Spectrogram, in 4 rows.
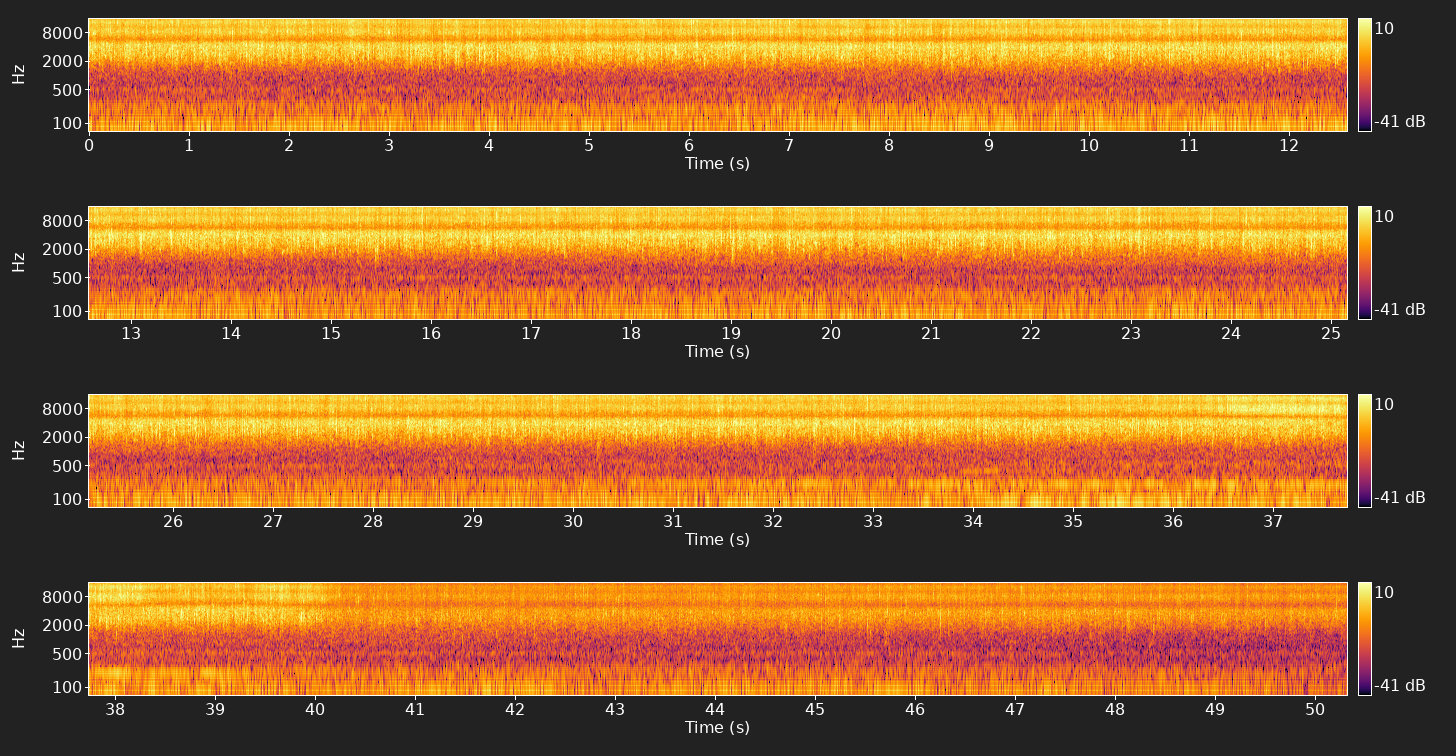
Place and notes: {"title": "Sachsenhausen-Nord, Frankfurt am Main, Deutschland - Frankfurt, Metzler Park, fountain", "date": "2013-07-25 13:45:00", "description": "At a fountain inside the Metzler parc. The sound of the water fountains on a sunny summer day.\nsoundmap d - social ambiences and topographic field recordings", "latitude": "50.11", "longitude": "8.68", "altitude": "100", "timezone": "Europe/Berlin"}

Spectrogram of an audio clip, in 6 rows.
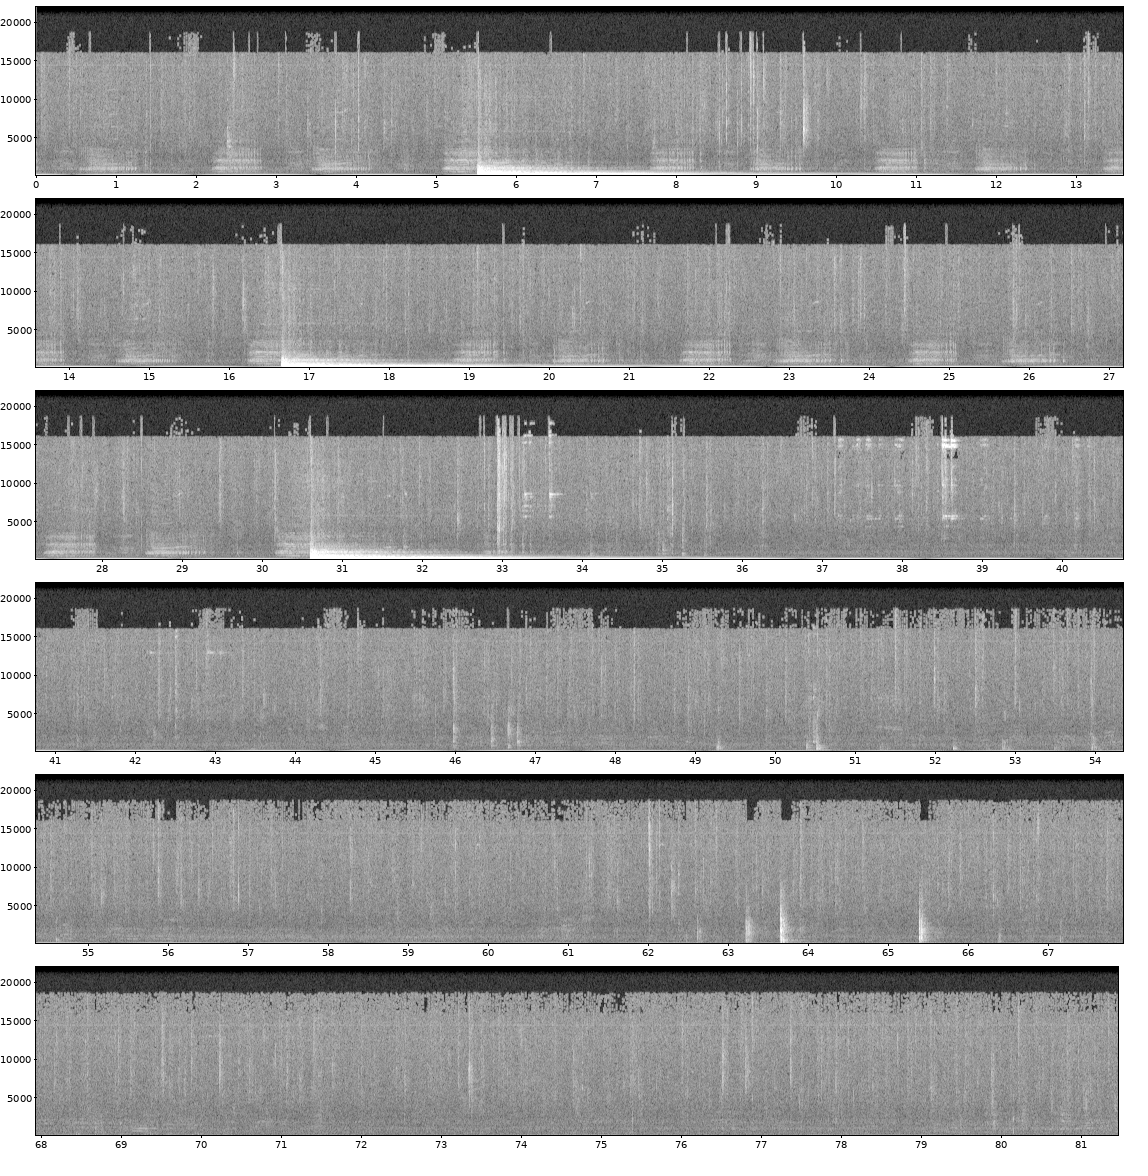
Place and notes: {"title": "Zenkō-ji Temple Bell, Motoyoshichō Nagano, Nagano-shi, Nagano-ken, Japan - Zenkō-ji Temple Bell", "date": "2017-02-13 13:00:00", "description": "This is a recording made of the special bell at the Zenkō-ji Temple in Nagano being struck to signal the hour. The bell hangs in a special tower, and there is a long beam that a special bell-ringer unties and then gently drives into the side of the bell, producing the sound. You can hear the leather strapping in which the beam is secured, the footsteps of the bell-ringer, and the melting snow all around; it was a bright, crisp day and lovely to sit in the sunshine and listen to the thaw and to this wonderful bell.", "latitude": "36.66", "longitude": "138.19", "altitude": "407", "timezone": "Asia/Tokyo"}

